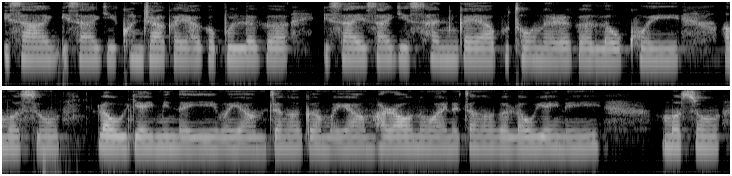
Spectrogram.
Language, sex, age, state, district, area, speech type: Manipuri, female, 18-30, Manipur, Chandel, rural, spontaneous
